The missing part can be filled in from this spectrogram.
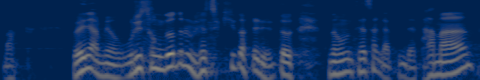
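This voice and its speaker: A man preaches an early-morning sermon in a church, telling a personal story with earnest feeling. His voice sits in the middle register. When he quotes a prayer, his voice softens and drops. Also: mid-range voice, big pitch swings, a little fast. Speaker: pastor. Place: church sanctuary.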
